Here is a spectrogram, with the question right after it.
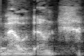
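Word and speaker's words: Maledon: Is it Mount? Is it Maldon? I don't know how to say his last name. – Maladon. So we always said Maladon also, but we found out it is Teo Maladon.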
